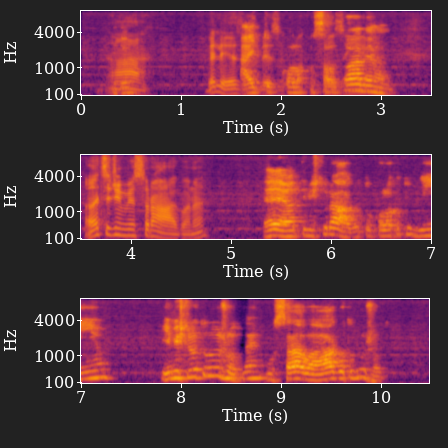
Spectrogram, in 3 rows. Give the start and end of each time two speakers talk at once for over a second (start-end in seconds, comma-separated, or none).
1.6-3.1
